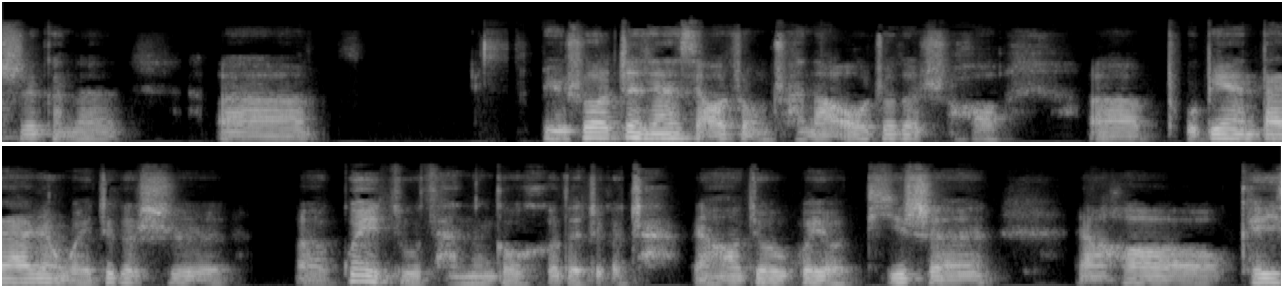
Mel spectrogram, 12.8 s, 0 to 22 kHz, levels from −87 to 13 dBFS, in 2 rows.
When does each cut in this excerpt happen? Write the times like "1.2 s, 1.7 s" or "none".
none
